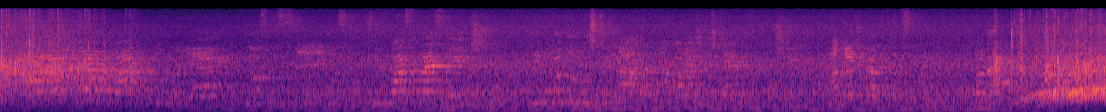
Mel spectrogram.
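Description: A woman sings out loudly and forcefully.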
